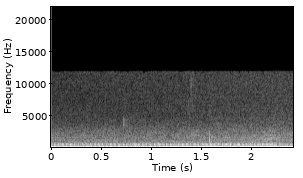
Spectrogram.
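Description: Steady low electrical hum with a faint rumble beneath it: the studio's background noise.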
